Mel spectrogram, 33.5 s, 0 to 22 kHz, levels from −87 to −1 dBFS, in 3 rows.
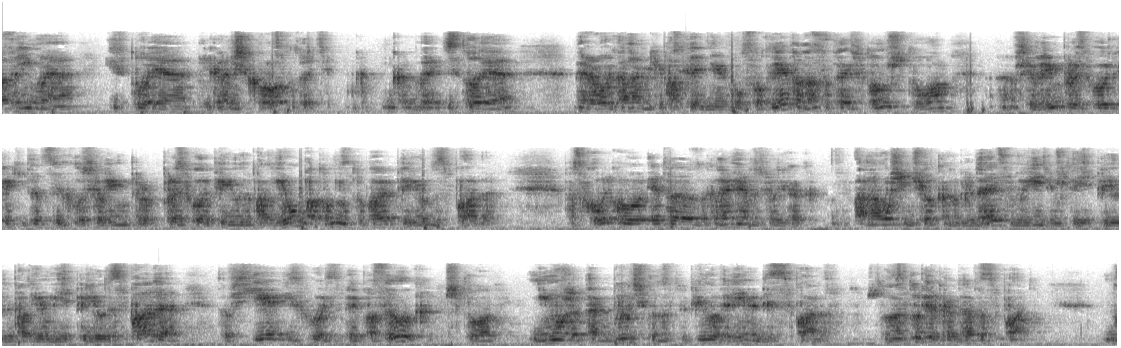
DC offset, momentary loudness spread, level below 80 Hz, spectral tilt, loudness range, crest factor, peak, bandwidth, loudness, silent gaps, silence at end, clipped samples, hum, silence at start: under 0.1%; 12 LU; -48 dBFS; -1 dB/octave; 2 LU; 18 dB; -6 dBFS; 7.6 kHz; -22 LUFS; none; 0 s; under 0.1%; none; 0 s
